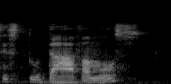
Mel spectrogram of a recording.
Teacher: accenting that third to last syllable on that form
